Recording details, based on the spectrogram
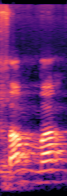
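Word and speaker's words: ثَمَّ: Kemudian ditertib dia kalau tsamma hunaka tsamma baitun hunaka baitun di sana ada rumah tulisannya sama tapi beda bacanya bimana huna di sana kalau tsumma bimanna kemudian ya nah ini perangkat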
